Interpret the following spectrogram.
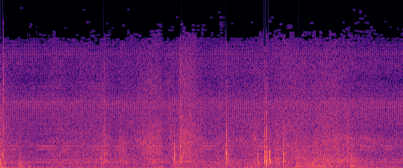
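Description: Faint rustling and a few soft clicks and creaks as someone sits down on a padded metal folding chair.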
